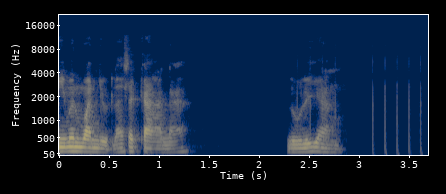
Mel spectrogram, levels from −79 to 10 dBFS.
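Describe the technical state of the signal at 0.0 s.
At 0.0 s the speech signal is intact, carried through the WebRTC call path with its ordinary Opus coding at around 20 kbps and the top end rolled off near 12 kHz, and no fault is present.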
